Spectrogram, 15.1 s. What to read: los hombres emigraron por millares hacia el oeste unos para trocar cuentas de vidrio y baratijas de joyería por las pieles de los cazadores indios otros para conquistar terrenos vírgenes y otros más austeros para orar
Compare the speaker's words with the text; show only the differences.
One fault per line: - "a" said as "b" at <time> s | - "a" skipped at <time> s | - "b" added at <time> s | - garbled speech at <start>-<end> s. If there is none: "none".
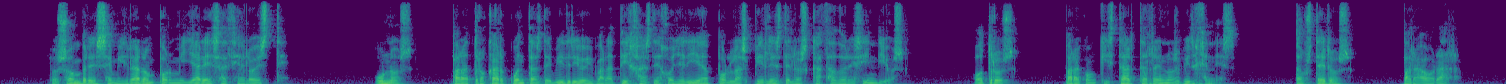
- "y otros más" skipped at 12.4 s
